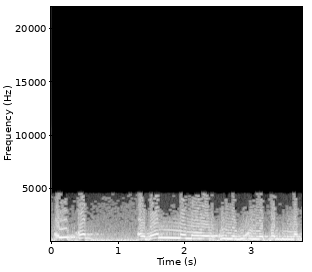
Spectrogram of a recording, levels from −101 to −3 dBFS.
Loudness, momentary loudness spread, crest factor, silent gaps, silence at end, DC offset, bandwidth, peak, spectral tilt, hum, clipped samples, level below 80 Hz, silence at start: -9 LUFS; 8 LU; 6 dB; none; 0 s; under 0.1%; 4.7 kHz; -2 dBFS; -12.5 dB/octave; none; under 0.1%; -24 dBFS; 0 s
